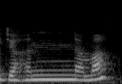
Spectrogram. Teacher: جہنم نون کے اوپر شد ہے، غنہ واجبہ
